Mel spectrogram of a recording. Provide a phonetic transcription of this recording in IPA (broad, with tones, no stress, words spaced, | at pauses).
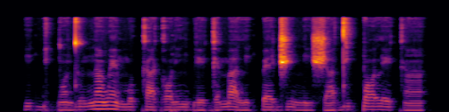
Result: i˧ɡ͡bi˨ɡ͡bɔ̃˨du˧ nã˦wɛ̃˦˨ mo˧ka˧ ɡɔ˧ɾĩ˧ɡ͡be˨ ɡɛ˨˦ma˦˨li˨˦ k͡pɛ˦d͡ʒi˦˨ni˨ʃa˨˦ di˦k͡pɔ˦le˦˨ kã˧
